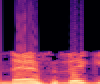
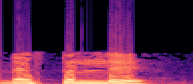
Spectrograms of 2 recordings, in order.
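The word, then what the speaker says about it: Nestlé: ویسے بھی نیسلے کی اسپیلنگ میں آتا ہے نیسٹلے, ہاں ٹی سائلنٹ ہے نا بھائی, صحیح ہے جی, مزمر ہے چھپا ہوا ہے, ہاں لکھا ہوا ہے پڑھتے نہیں ہے نیسٹلے, صحیح ہے جی, تو بھائی اپنے راستے پہ نکل لے, نیسٹل لے اپنے راستے پر نکل لے, ہم نے اہتمام کرنا ہے.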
